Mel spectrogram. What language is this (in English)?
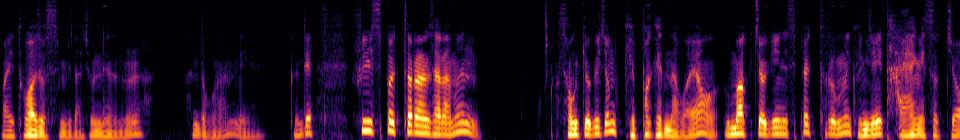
Korean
